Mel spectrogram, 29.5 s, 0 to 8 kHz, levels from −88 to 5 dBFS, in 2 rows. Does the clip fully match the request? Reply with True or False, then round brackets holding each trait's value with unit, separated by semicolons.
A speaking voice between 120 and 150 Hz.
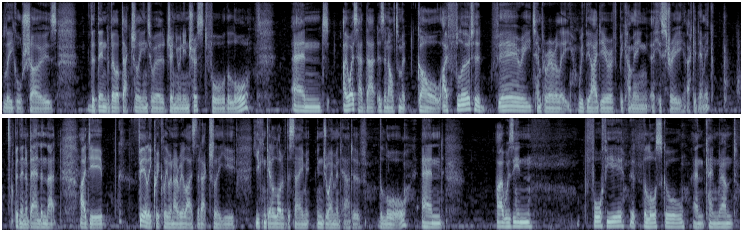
False (95 Hz)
